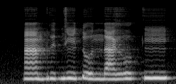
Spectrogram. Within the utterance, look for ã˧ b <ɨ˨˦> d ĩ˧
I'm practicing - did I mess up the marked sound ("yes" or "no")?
yes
